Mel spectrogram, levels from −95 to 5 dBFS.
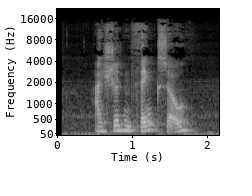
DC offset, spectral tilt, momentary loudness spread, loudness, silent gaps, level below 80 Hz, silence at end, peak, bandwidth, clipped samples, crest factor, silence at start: under 0.1%; -4 dB/octave; 7 LU; -26 LUFS; none; -50 dBFS; 0 s; -6 dBFS; 16 kHz; under 0.1%; 20 dB; 0.1 s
